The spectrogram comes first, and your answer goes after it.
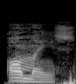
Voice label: "men", Portuguese

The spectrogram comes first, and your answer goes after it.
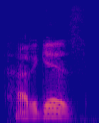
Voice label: never, dari

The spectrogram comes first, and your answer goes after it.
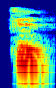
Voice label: alphabet q, afrikaans

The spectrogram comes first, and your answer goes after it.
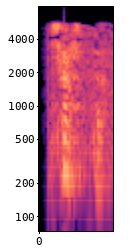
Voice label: icelandic heart

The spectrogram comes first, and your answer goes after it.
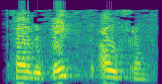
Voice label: icelandic Go straight

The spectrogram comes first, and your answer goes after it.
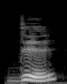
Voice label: "from", Portuguese

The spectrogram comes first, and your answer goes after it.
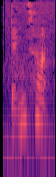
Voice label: "police", Cantonese

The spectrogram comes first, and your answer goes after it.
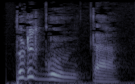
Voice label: portuguese question

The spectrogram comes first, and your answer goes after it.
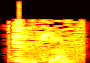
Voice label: icelandic India

